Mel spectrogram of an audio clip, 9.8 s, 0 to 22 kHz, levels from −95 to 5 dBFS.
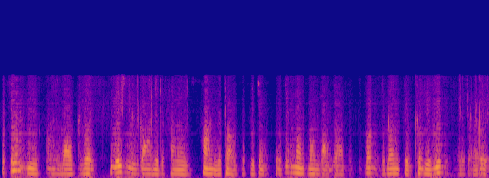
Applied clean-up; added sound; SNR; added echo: neural separator model SepFormer WHAMR!.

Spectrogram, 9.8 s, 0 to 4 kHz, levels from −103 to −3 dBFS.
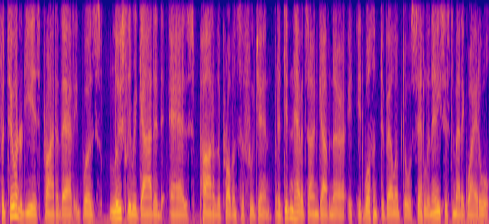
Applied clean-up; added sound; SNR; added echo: none; none; none; none.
